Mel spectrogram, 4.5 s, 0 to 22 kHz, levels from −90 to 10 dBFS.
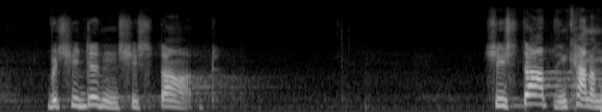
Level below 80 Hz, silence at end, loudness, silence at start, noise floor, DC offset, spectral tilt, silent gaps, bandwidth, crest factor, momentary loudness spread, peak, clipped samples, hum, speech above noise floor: -72 dBFS; 0 s; -25 LUFS; 0.35 s; -66 dBFS; under 0.1%; -4 dB/octave; none; 16 kHz; 22 dB; 11 LU; -6 dBFS; under 0.1%; none; 41 dB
